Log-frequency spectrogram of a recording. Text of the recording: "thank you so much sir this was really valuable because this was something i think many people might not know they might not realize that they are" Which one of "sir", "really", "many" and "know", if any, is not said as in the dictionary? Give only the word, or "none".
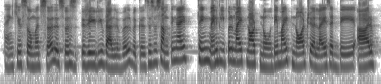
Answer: none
